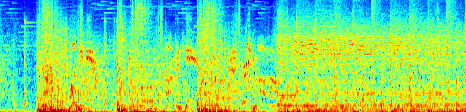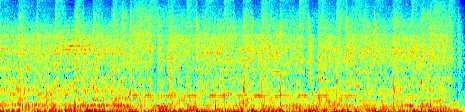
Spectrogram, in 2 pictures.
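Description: Lover Dream guns in the XSHOT video game fire in sharp bursts of booms and crashing blasts. Dense, loud layers of gunfire and explosions follow, running on without a break over a busy background.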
